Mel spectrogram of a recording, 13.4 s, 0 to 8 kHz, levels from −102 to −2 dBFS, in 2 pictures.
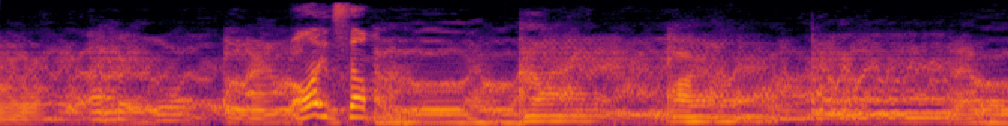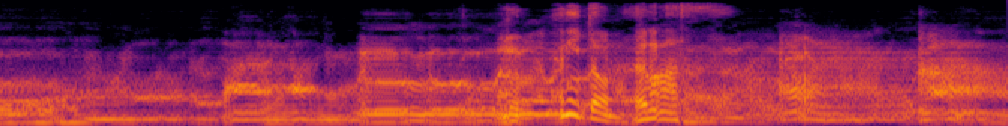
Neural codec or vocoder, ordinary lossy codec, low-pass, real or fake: codec, 16 kHz, 1 kbps, FreqCodec, larger model; none; 7.2 kHz; fake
